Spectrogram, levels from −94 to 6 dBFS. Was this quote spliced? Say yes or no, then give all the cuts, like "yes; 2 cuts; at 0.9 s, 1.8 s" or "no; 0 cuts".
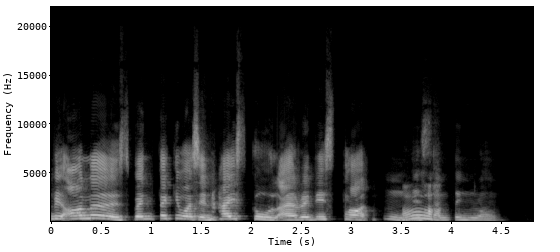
no; 0 cuts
